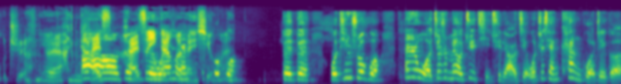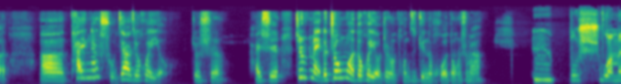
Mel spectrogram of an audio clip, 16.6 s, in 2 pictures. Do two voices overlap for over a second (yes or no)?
yes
